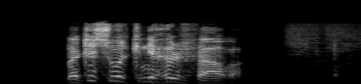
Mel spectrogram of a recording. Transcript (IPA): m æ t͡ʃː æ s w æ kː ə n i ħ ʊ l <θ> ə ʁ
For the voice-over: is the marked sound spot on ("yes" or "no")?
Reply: no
